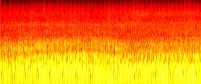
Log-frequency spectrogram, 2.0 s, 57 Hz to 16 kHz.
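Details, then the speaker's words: Nissan 350Z after fixing a Y-pipe exhaust leak with an extra-thick gasket: deep, even exhaust note revved to high rpm with smooth firing and no puffing or ticking; normal revving, no leak. "We're testing for science to make sure that we're still not leaking through high RPMs,"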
